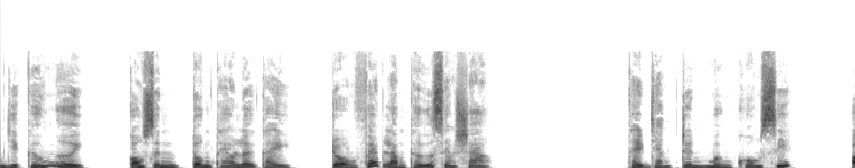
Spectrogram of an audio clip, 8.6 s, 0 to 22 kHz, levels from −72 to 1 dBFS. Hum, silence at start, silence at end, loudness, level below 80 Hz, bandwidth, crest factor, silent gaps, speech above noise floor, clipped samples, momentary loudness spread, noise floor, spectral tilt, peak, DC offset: none; 0 s; 0 s; -19 LUFS; -52 dBFS; 15.5 kHz; 20 dB; 0.99-1.28 s, 3.07-3.29 s, 5.04-6.25 s, 8.07-8.49 s; over 71 dB; under 0.1%; 7 LU; under -90 dBFS; -4 dB/octave; 0 dBFS; under 0.1%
